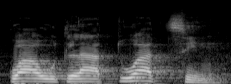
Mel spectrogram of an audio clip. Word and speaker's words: Cuauhtlatoatzin: This is Nahuatl. Cuauhtlatoatzin. Can you repeat, please, after me? Cuauhtlatoatzin. Wonderful! Great! Really! For the Mexican people, it's very difficult to pronounce this.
